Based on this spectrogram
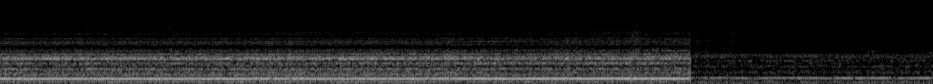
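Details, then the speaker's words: Sherp ATV Webasto parking heater warming the vehicle on a cold start, heard from outside: loud steady fan drone that suddenly quiets near the end; normal, loud until up to temperature, then calms down. "i don't know if you can hear that but it gets pretty loud actually on the outside gets really loud and then it'll calm down after the whole thing gets uh up to temperature"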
